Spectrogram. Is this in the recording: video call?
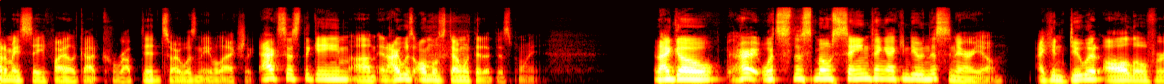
no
